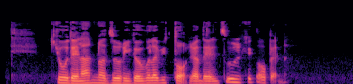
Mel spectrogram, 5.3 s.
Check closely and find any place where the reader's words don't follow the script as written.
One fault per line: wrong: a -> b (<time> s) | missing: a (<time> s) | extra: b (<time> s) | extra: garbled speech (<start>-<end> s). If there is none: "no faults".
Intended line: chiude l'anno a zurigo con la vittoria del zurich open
no faults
